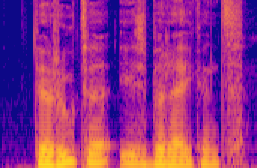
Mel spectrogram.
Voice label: Route Calculated, Dutch, male

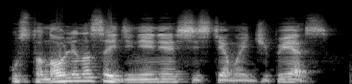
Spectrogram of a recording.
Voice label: Gps Found, Russian, male

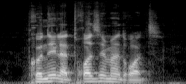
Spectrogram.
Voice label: 3rd Right, French, male

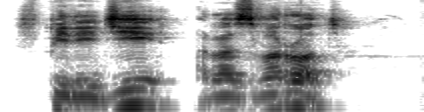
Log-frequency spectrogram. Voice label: U Turn, Russian, male

